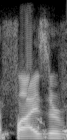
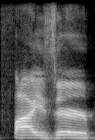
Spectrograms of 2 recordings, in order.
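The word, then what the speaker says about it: Fiserv: that I know that but it's pronounced the same it's similar yeah it sounds it just has a V at the end yeah so game game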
